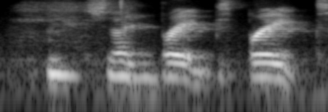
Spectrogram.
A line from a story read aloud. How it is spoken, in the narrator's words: I muttered to myself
